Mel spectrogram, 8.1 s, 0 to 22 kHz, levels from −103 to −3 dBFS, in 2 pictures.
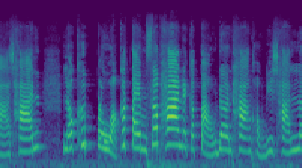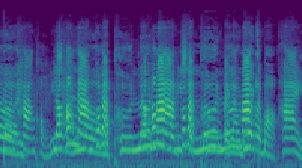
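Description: Speech clip with a doubled audio track from 4.07 to 7.47 s: an equally loud copy trails by about one second, likely a second capture path. The spectrogram shows duplicated patterns starting and stopping abruptly.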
